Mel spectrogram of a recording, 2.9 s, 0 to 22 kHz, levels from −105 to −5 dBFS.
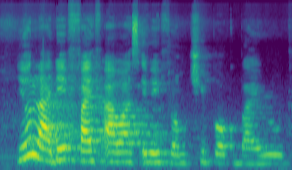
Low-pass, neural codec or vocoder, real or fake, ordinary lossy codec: none; none; real; none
